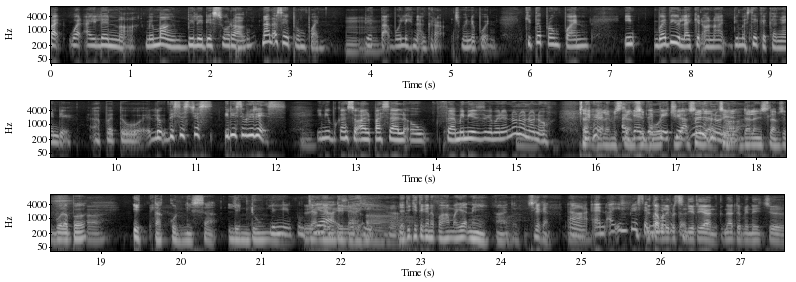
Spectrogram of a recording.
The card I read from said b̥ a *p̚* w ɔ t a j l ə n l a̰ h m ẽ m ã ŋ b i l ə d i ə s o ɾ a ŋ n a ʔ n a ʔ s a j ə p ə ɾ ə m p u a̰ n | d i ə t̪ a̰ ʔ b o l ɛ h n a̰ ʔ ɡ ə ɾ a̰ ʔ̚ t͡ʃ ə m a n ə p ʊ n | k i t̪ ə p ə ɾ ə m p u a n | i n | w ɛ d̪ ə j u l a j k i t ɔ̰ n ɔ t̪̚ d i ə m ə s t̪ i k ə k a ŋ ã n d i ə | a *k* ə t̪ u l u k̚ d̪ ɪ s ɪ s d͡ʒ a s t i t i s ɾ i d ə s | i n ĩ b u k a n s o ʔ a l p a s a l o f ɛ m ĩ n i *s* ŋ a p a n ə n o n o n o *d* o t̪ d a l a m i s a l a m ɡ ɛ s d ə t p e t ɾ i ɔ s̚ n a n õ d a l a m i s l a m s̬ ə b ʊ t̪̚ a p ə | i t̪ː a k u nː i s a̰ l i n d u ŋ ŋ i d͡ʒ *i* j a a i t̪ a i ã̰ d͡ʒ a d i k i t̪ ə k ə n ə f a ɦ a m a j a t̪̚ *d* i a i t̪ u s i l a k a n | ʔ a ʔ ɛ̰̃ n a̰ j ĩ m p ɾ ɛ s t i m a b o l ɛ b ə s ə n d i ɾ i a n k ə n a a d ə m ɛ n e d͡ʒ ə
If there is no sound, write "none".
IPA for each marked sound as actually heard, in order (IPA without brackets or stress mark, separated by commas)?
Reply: t̚, p, s, n, a, n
